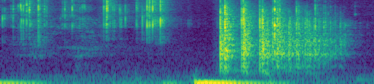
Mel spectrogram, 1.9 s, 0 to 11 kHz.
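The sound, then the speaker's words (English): Three dice are rolled in a game, clattering and rattling, first light scattered clicks, then a louder burst of tumbling and bouncing on a hard surface before settling on 4, 4 and 6, with no talking. “And you're gonna roll me your lasers. Gotta get three or lower.”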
